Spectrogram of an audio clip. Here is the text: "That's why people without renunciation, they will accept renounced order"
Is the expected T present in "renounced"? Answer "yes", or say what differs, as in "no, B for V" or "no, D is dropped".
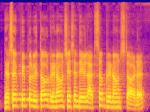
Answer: yes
